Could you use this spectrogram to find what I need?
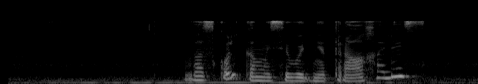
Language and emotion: Russian, positive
